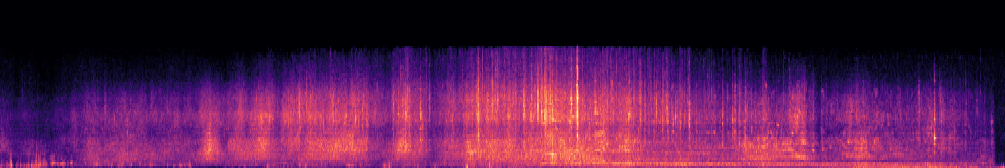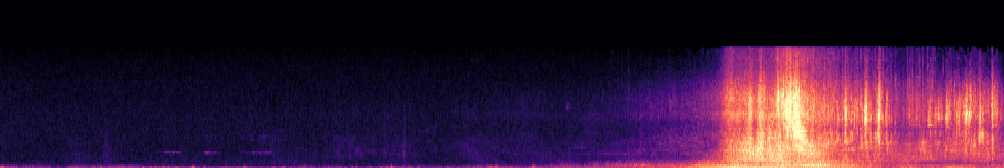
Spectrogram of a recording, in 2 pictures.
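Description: Volkswagen Amarok rally pickup's engine revving hard on a gravel stage, its pitch rising and falling, with dust-road and tyre noise. It drops back for a while, then swells to its loudest as the truck passes close near the end.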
